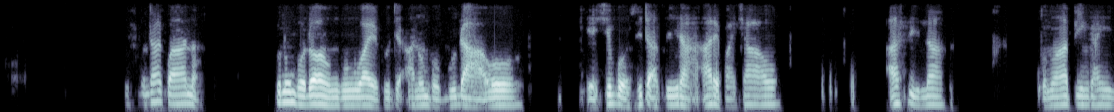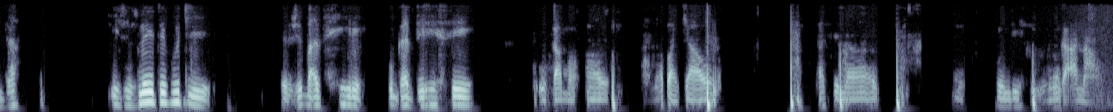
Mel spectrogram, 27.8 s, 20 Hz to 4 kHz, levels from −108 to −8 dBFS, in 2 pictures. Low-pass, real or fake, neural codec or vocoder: 3.6 kHz; real; none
